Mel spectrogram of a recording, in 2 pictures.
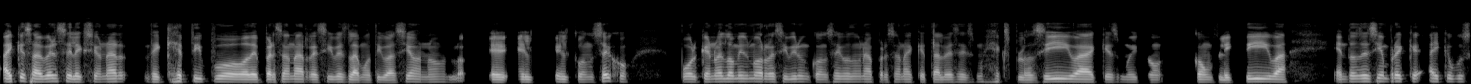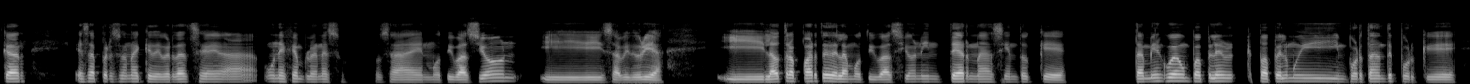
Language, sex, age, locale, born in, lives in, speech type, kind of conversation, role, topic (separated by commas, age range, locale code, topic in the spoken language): Spanish, male, 30-34, es-MX, Mexico, Mexico, conversation, unstructured, none, ¿Cómo te motivas cuando te sientes desanimado?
